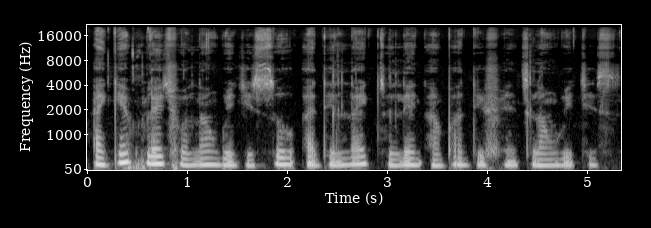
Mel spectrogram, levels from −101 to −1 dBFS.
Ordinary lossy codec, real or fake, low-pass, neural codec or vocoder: none; real; none; none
